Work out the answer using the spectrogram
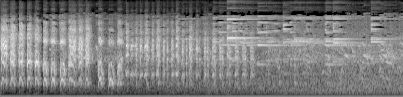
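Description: A bird's rapid clucking chatter, pulsing about eight to ten times a second and fading over the first few seconds, followed by thin ringing chime tones.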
